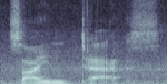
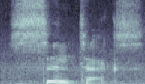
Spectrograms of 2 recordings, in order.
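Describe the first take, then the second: First: The first syllable sounds like 'sign'. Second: The first syllable sounds like 'sin'.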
